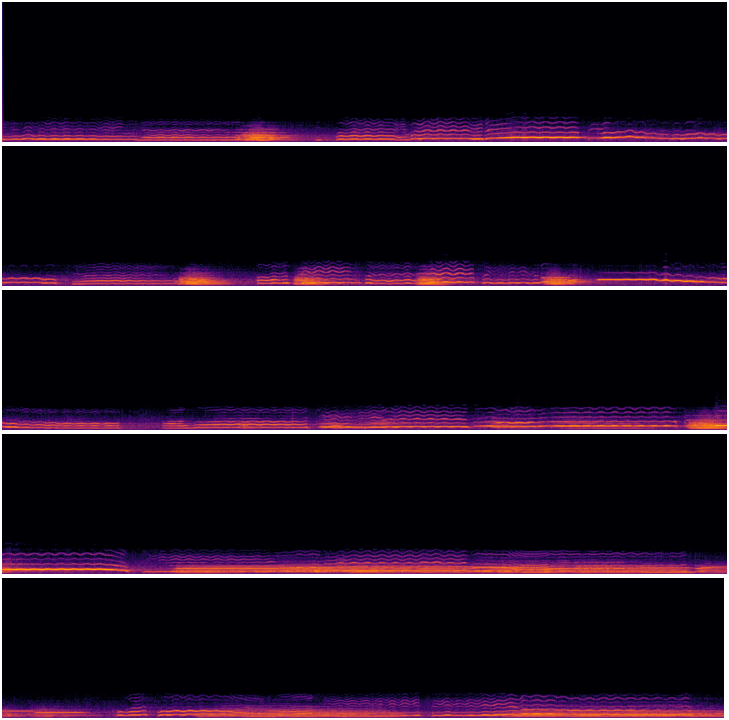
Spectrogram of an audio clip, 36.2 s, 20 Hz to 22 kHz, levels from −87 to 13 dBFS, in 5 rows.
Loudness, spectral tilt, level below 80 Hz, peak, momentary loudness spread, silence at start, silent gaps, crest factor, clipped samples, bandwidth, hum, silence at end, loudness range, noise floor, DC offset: -18 LUFS; -7 dB/octave; -80 dBFS; -2 dBFS; 15 LU; 0 s; none; 16 dB; under 0.1%; 3.8 kHz; none; 0 s; 11 LU; -40 dBFS; 0.4%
